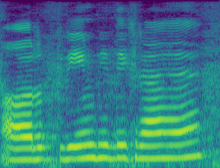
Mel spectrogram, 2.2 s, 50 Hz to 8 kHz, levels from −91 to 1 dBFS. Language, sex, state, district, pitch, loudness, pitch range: Hindi, female, Jharkhand, Palamu, 225 Hz, -13 LUFS, 205-230 Hz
